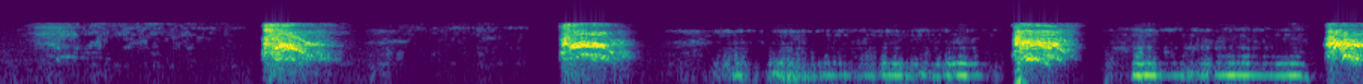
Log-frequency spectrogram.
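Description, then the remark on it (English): Four sharp, forceful exhales burst out at fairly even intervals during a deep breathing exercise, each preceded by a quieter, very deep breath drawn in through the nose, with faint murmuring in between. “where you're breathing in very, very deep and in your nose. And then when you breathe out, make it a faster breath, so it's kind of pushing it all out at once.”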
